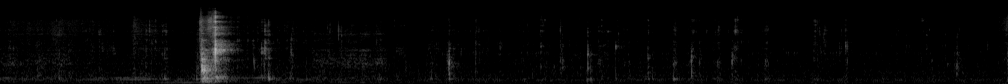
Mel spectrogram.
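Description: A metal fork clinks sharply once against a ceramic plate about two seconds in, followed by faint scattered small clicks and taps of cutlery handling.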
